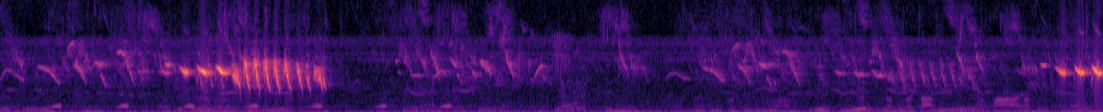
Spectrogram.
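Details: Lined seedeater singing in the field: a loud, fast buzzy trill of rapidly repeated high notes lasting about a second, amid scattered thin chirps and twitters from other small birds, faint voices, and another short trill at the end.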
